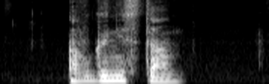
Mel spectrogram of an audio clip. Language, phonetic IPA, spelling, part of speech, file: Russian, [ɐvɡənʲɪˈstan], Афганистан, proper noun, Ru-Афганистан.ogg
- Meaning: 1. Afghanistan (a landlocked country between Central Asia and South Asia) 2. The Soviet–Afghan War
